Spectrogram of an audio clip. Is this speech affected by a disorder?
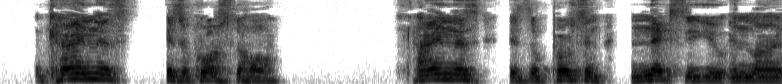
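Yes: sporadic ALS.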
